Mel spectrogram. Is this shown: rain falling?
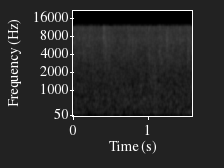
yes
